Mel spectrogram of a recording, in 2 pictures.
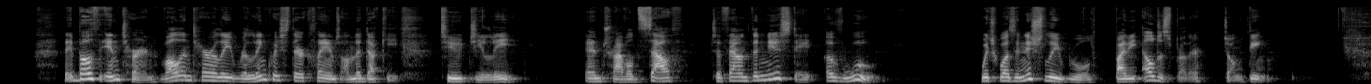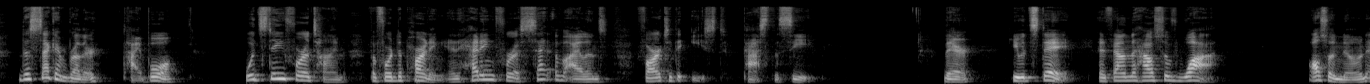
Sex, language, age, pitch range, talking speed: male, English, 20-39, 130-200 Hz, 160 wpm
